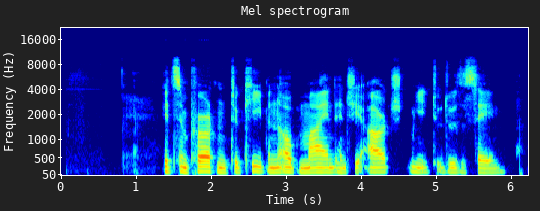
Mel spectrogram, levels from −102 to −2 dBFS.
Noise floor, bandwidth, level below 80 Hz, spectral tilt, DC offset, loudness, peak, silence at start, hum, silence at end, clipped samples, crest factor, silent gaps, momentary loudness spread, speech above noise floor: -84 dBFS; 9.6 kHz; -76 dBFS; -5.5 dB/octave; under 0.1%; -35 LUFS; -16 dBFS; 1.4 s; none; 0.35 s; under 0.1%; 20 dB; none; 12 LU; 50 dB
